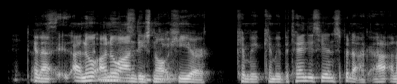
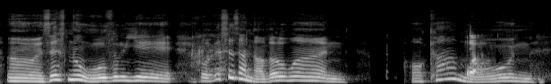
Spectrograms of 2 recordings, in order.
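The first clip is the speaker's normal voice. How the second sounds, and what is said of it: Good impression of a colleague. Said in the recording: “that was quite a good impression, was it not? That was not bad.”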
